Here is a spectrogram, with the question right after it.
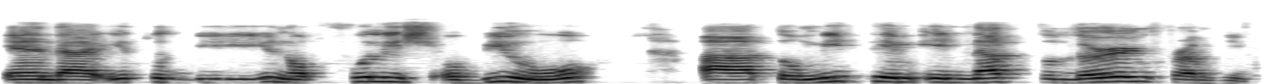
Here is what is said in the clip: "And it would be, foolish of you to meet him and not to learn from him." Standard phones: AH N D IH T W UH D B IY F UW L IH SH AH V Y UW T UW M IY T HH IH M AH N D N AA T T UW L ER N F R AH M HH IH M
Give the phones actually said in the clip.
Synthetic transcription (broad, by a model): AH N D IH T W UH D B IY F UW L IH SH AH B Y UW T UW M IY T HH IH M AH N N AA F T UW L ER N F R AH M HH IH M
